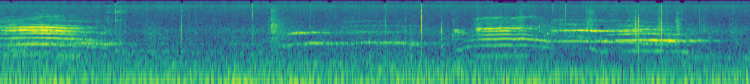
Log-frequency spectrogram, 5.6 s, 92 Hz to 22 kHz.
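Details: Several kittens at an animal pound, from a 1960s vinyl recording, mewing in overlapping high, wavering cries, some descending and some rising then falling, about five calls in under six seconds over a steady low hum and faint clicks.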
